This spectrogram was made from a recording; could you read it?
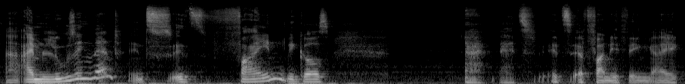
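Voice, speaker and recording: In a mid-range, sing-song, slightly mellow voice, a gaming video host talks slowly through his gameplay. He's a native German speaker with a German accent, and his casual commentary wanders hesitantly as he thinks aloud and corrects himself.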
